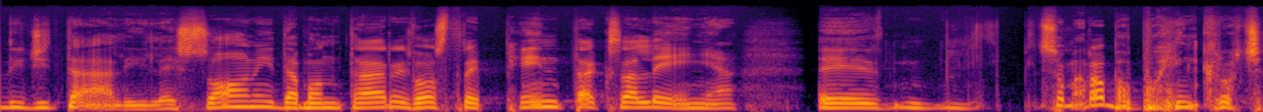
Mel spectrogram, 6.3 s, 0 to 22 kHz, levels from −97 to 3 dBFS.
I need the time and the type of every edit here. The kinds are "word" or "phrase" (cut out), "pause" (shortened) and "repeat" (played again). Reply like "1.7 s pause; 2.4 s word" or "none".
2.0 s word; 5.4 s word

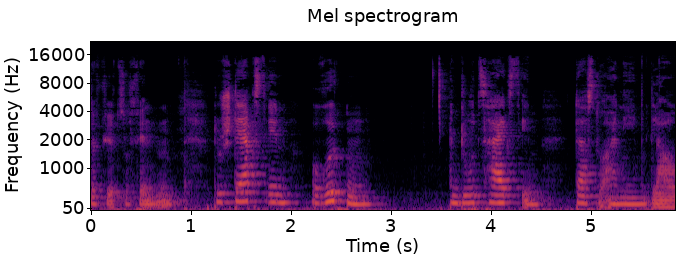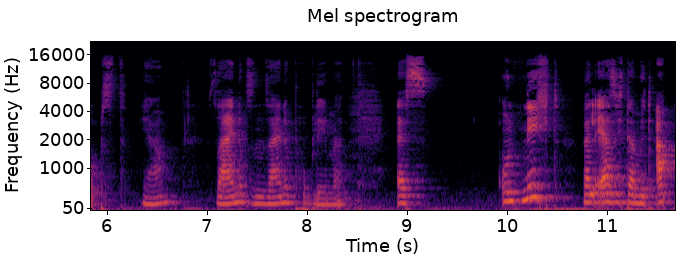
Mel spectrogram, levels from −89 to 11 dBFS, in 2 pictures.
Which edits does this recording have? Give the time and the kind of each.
1.8 s word; 7.4 s word

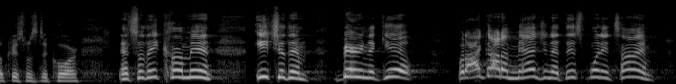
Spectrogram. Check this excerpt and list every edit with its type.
none

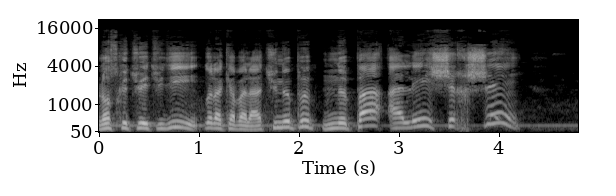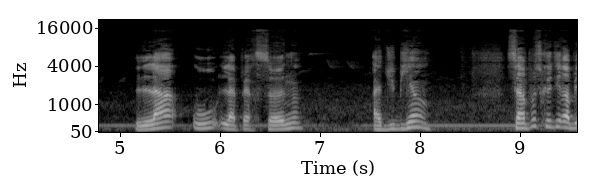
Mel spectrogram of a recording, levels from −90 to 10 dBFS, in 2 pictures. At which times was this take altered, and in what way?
1.1 s word; 2.1 s word

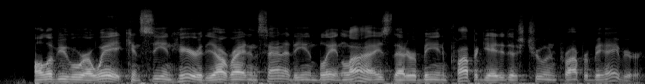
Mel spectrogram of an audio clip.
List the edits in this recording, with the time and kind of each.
none

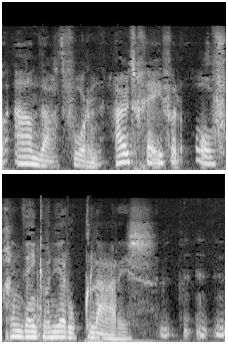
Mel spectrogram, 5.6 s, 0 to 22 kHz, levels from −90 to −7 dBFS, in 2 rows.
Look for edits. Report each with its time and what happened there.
2.9 s phrase; 3.6 s word

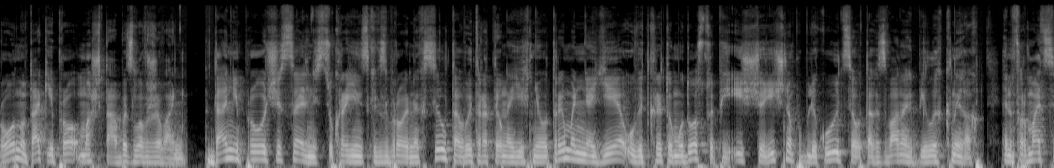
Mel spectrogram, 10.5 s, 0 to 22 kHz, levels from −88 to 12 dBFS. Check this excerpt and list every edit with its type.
none

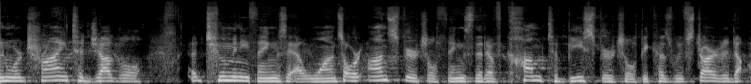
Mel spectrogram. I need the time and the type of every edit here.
2.5 s word; 3.6 s word; 6.4 s word

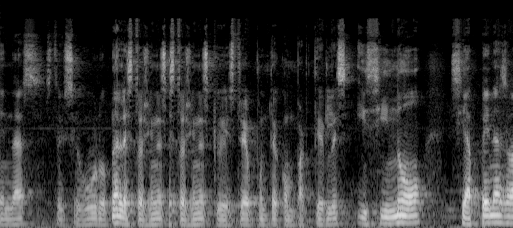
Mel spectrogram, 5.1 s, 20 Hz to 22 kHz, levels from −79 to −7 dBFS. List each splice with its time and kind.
1.1 s phrase; 1.7 s repeat

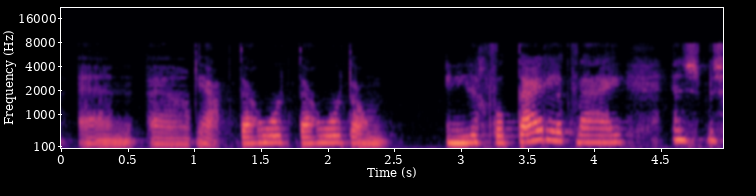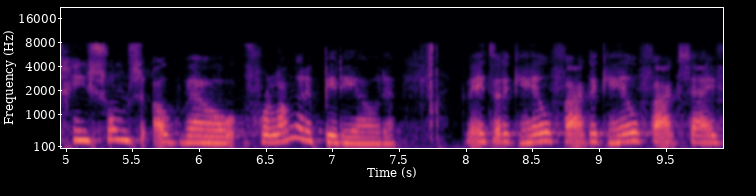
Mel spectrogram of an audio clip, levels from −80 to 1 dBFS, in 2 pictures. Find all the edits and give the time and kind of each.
1.0 s word; 1.7 s repeat; 3.9 s word; 6.4 s word; 8.9 s repeat

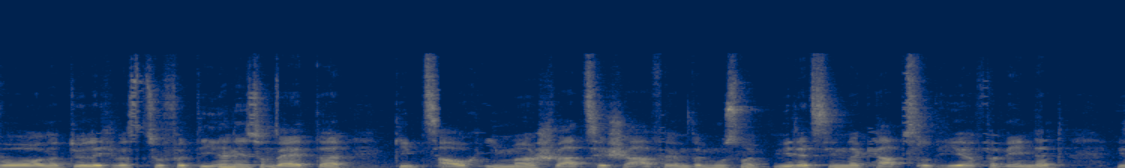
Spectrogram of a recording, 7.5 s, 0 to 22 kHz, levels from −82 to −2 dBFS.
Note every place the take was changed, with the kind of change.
1.8 s word; 2.9 s word; 5.1 s phrase

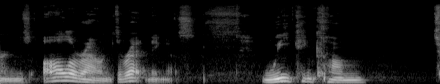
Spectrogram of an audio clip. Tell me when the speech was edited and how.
1.1 s word

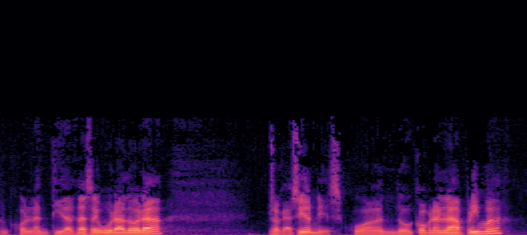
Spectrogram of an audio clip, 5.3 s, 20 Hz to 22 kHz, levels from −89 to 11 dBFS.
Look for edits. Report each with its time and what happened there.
2.7 s word; 4.1 s word

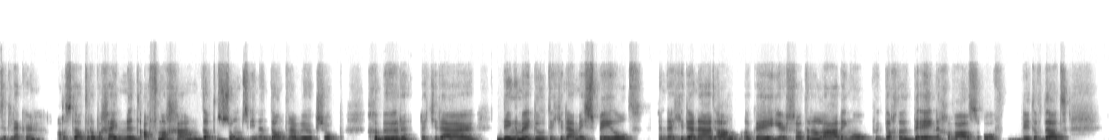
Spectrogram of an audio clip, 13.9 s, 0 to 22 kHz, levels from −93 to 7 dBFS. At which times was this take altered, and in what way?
2.7 s word; 8.1 s pause; 8.9 s word

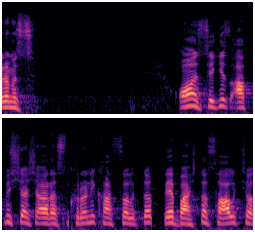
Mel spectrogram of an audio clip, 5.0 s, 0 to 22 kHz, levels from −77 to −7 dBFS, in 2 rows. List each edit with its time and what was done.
3.2 s word; 4.0 s word

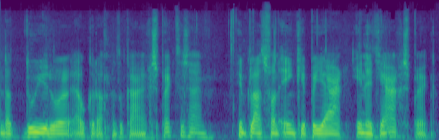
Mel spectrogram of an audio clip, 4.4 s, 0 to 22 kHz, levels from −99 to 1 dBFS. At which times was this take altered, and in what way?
2.2 s pause

